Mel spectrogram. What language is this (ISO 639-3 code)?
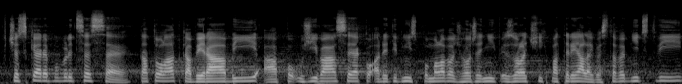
ces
